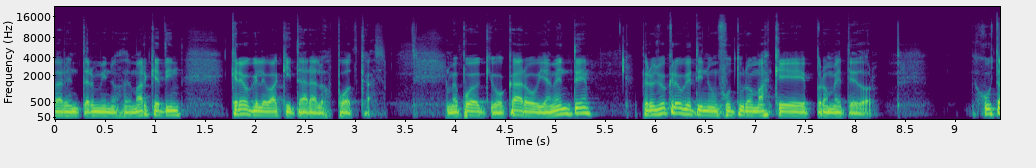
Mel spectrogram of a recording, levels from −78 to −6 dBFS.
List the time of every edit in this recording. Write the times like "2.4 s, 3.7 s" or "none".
3.9 s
